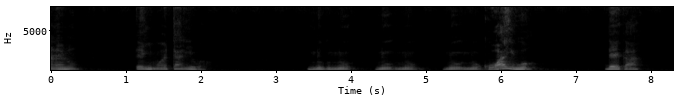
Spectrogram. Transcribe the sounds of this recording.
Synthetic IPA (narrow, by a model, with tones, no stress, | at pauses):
nã˨˦nũ˦ | e˦ɲĩ˨mɔ̃˨ĩ˧˦ta˦ɾi˦e˧wa˧˨ | nũ˨nũ˨ | nũ˨nũ˨ | nũ˨nũ˨ɡɔ˨a˦ji˨wo˧ | ɗɛ˦˨ka˨˦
